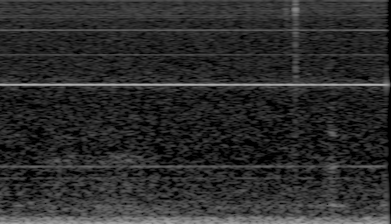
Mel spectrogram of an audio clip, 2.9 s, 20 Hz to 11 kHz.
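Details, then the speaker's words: Pioneer CT-F500 cassette deck after motor repair and belt replacement, playing a 3 kHz calibration tape. The pitch shifts as the speed screw is turned to exactly 3,000 Hz, then set slightly fast, about 3,025: a clean, steady tone showing correct tape speed. "You can hear that tone changing its pitch. Right? So, I'm turning the screwdriver. Right there it's on 3,000."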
